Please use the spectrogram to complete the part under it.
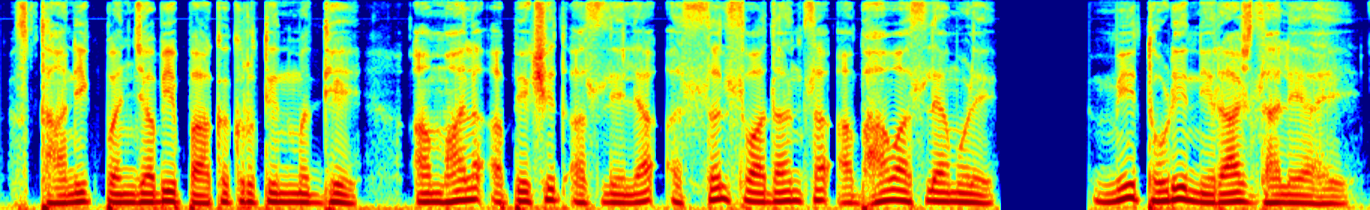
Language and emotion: Marathi, sad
